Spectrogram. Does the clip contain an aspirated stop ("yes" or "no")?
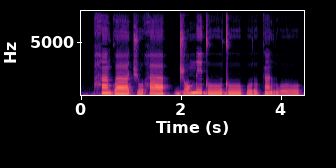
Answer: no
